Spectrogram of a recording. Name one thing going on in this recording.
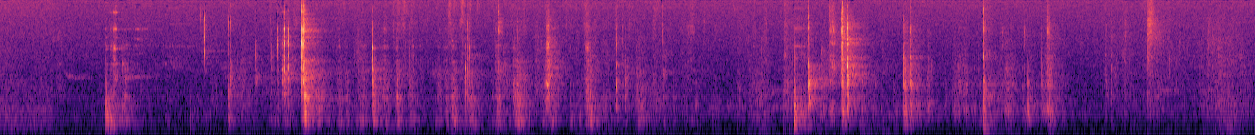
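Metal parts clink and tap.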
